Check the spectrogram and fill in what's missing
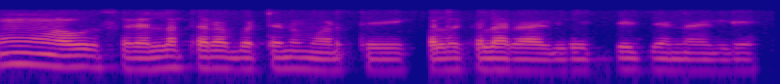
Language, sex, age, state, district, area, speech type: Kannada, male, 18-30, Karnataka, Chitradurga, rural, conversation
